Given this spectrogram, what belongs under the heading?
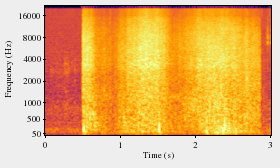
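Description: Valvoline Restore and Protect motor oil is poured into the 3.6L V6 engine of a Chevrolet Colorado or GMC Canyon, making a steady, close rushing flow that starts abruptly and stops after a few seconds.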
